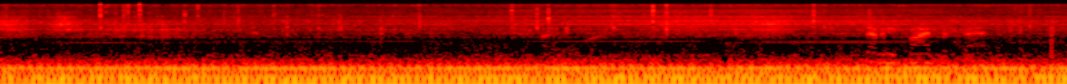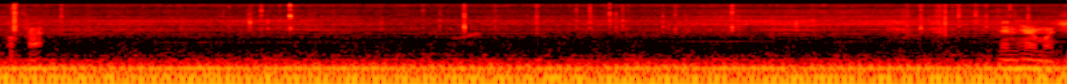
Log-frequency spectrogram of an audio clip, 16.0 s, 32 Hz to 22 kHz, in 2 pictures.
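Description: A steady low rumble fills the clip. Over it runs a faint, steady whine from a small electric RC helicopter, an Oxy 3+, flying at a distance.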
